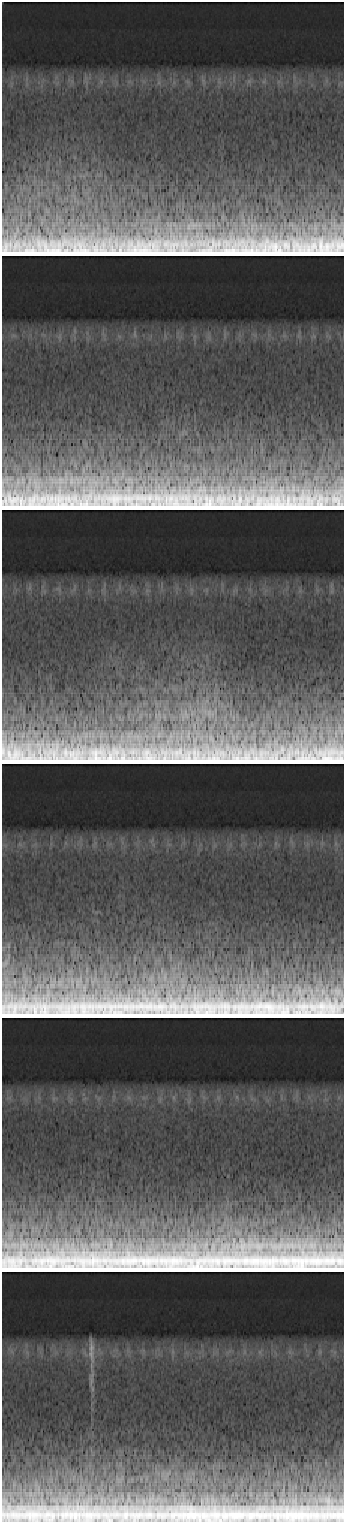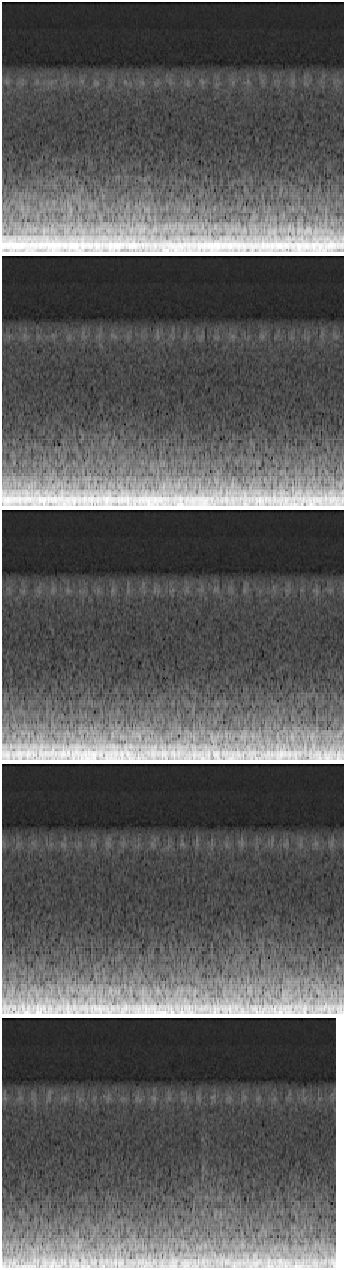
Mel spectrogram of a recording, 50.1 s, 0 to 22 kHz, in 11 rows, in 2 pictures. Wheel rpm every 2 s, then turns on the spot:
0, 0, 0, 0, 0, 0, 0, 0, 0, 0, 0, 0, 0, 0, 0, 0, 0, 0, 0, 0, 0, 0, 0, 0, 0.
none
